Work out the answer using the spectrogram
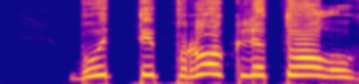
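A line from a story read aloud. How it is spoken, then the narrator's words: Shout. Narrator (Russian): закричал Зэб Стумп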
